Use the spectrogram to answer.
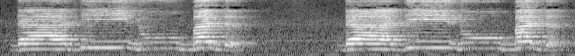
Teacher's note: ujung lidah bertemu dengan gigi belakang gigi seri atas ya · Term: huruf dal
